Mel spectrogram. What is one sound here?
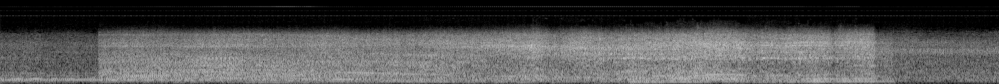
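A vehicle engine roars loudly as it drives close by.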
